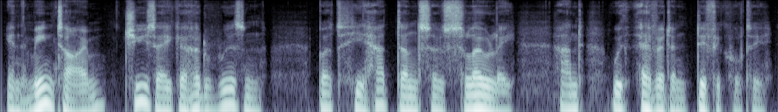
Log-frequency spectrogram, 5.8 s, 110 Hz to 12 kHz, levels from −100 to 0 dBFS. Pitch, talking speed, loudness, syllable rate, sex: 110 Hz, 165 wpm, -18 LUFS, 5.8 syllables/s, male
